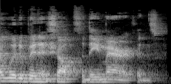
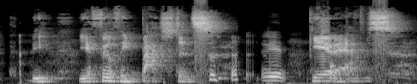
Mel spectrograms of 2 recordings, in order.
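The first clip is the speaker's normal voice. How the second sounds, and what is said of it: Put-on northern English accent. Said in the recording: “Do you think the spirit had a northern accent?”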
